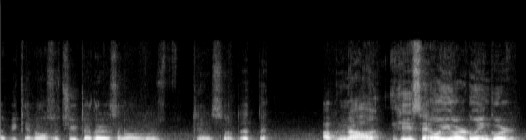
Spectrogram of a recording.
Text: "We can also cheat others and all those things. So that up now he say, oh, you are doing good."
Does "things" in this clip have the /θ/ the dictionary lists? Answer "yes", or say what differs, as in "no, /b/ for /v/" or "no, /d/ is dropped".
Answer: no, /t/ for /θ/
